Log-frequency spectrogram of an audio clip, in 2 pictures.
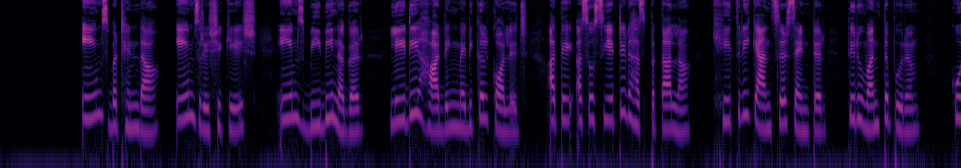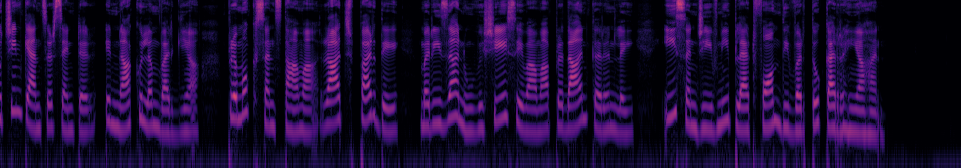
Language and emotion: Punjabi, neutral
